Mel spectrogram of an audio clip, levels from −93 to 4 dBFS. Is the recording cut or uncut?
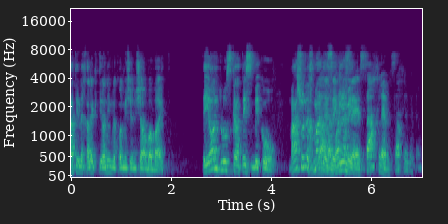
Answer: uncut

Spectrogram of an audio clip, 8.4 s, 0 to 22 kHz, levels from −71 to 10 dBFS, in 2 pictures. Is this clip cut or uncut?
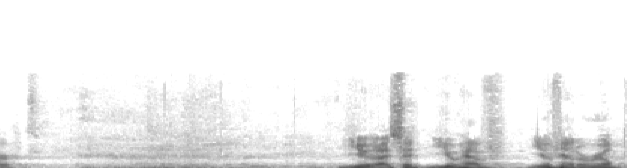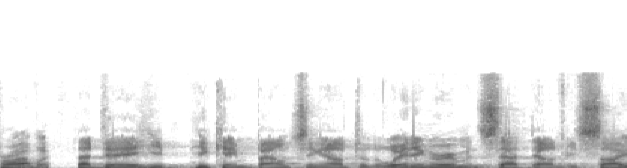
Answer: cut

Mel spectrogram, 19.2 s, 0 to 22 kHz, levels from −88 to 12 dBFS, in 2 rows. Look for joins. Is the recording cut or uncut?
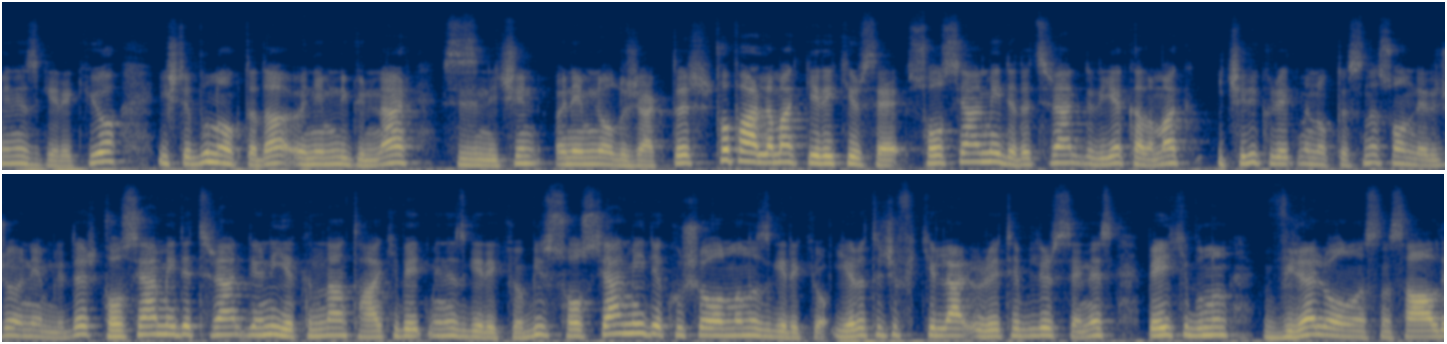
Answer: cut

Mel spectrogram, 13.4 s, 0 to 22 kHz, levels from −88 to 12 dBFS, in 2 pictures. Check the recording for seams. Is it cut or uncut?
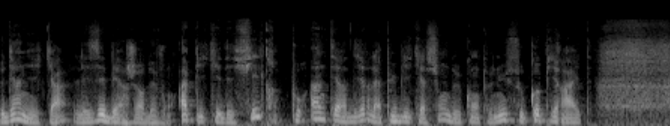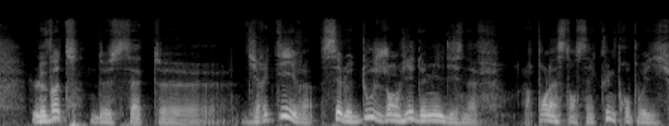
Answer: uncut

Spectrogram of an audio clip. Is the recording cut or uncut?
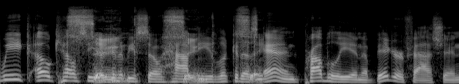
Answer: cut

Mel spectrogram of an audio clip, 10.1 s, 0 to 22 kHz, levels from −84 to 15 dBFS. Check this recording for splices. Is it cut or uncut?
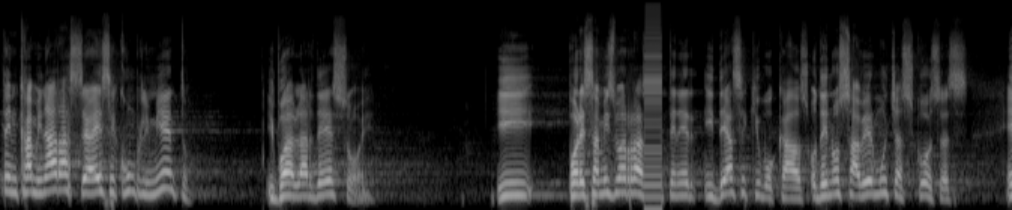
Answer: uncut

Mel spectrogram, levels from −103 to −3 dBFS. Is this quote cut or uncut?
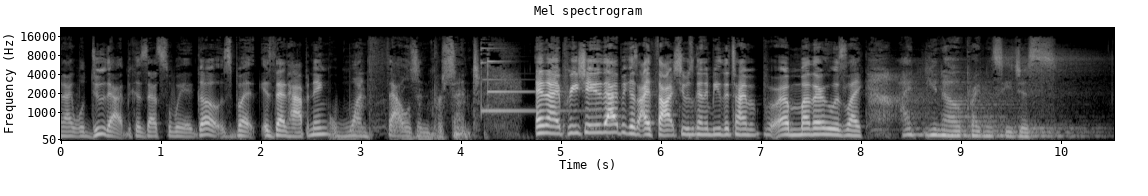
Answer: cut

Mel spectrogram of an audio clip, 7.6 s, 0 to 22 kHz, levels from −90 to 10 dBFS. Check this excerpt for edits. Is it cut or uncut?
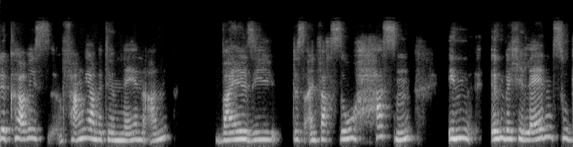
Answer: uncut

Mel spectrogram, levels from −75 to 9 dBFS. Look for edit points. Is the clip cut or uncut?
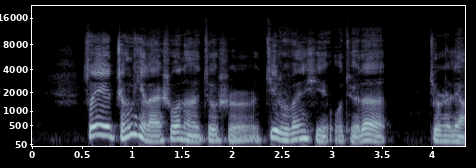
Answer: uncut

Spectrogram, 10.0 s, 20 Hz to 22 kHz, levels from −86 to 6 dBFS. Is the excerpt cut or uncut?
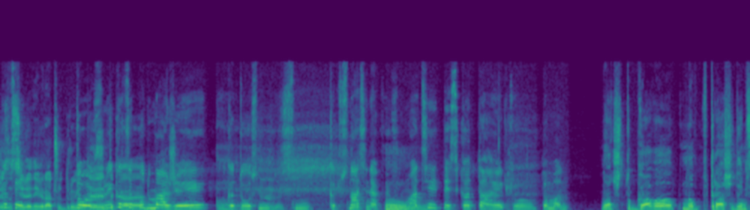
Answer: uncut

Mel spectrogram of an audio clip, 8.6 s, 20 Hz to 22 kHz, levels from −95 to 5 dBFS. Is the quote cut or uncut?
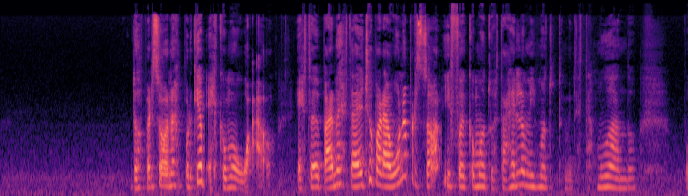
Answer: cut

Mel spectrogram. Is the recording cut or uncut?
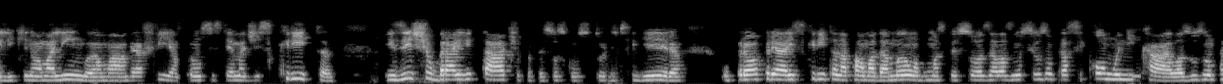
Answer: cut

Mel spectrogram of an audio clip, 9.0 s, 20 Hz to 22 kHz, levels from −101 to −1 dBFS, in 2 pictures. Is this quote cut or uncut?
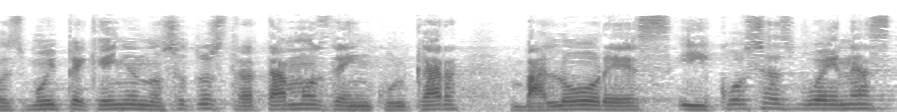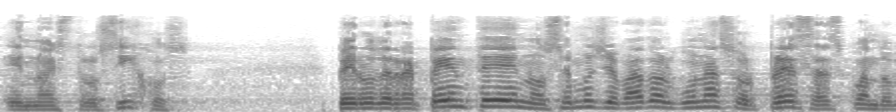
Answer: uncut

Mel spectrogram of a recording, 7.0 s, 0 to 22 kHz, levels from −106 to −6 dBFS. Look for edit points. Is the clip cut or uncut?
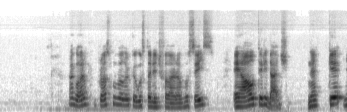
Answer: uncut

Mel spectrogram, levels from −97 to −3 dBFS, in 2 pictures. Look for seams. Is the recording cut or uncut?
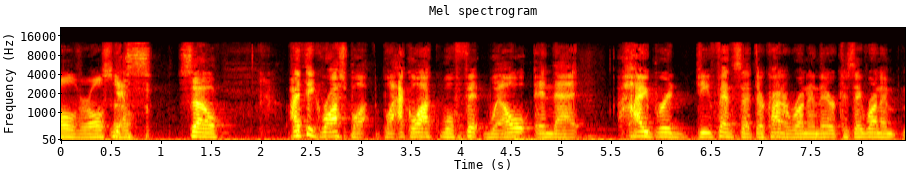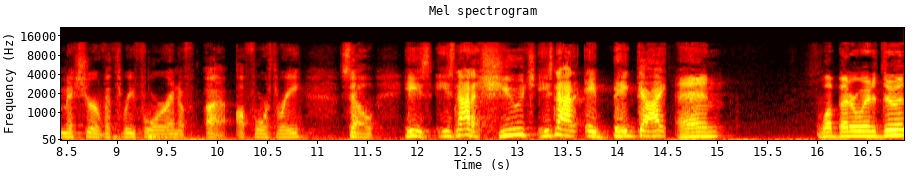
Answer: cut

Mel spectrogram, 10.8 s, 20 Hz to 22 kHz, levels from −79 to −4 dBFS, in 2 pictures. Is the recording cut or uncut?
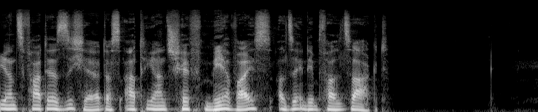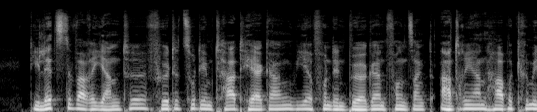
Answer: cut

